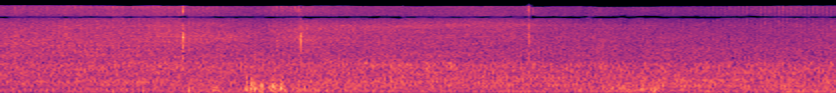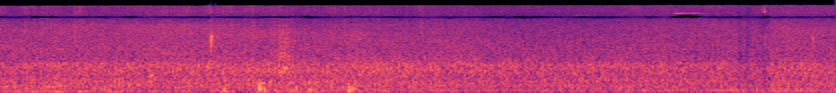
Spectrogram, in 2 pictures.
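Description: Street traffic at a city intersection: cars passing, a steady noise with a few brief faint clicks now and then.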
